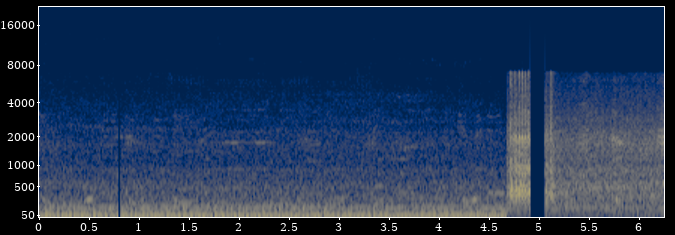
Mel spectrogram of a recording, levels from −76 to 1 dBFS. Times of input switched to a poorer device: 4.68-6.26

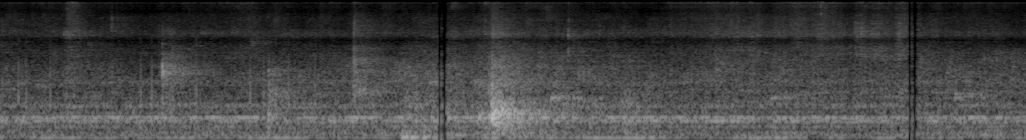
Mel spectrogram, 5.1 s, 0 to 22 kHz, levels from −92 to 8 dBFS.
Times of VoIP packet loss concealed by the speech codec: none

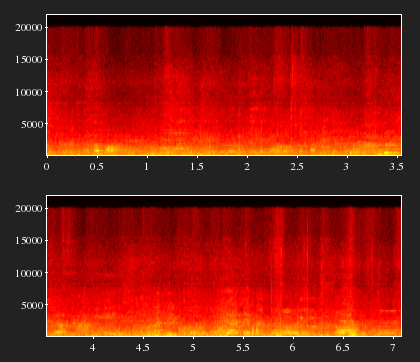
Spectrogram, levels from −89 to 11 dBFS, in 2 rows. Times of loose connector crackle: none

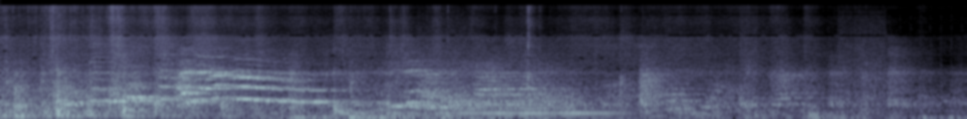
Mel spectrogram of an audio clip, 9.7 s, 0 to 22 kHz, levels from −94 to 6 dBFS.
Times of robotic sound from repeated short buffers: none

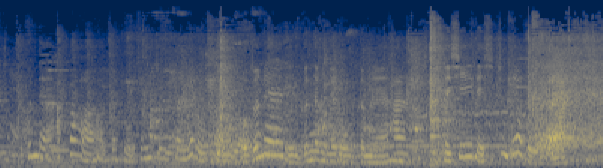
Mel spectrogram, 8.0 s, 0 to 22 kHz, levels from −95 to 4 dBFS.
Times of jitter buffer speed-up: none

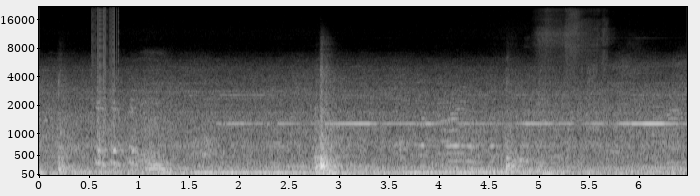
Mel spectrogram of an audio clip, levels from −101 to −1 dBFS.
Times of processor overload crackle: 0.53-0.80

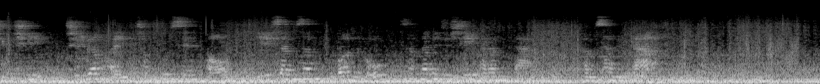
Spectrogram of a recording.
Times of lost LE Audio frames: 2.22-2.25

